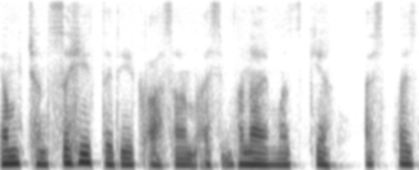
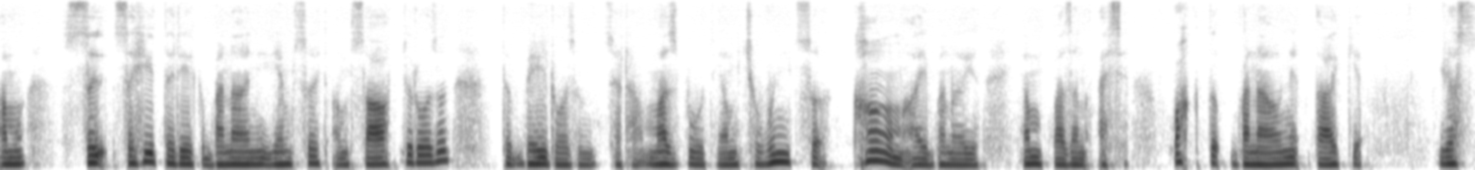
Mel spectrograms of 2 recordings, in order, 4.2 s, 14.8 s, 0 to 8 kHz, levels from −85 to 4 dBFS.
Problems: none marked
